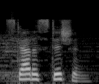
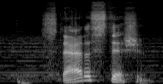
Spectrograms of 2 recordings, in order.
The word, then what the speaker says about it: statistician: do that or something I want to know pronunciation statistician statistician there it is there you heard it statistician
